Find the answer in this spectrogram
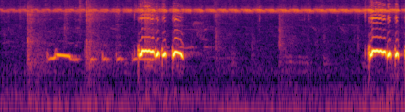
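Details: Local zebra dove, ngayer nulop style lure song to provoke singing: soft wavering coos lead into a loud, quick bubbling phrase, followed after a pause by another, with a steady thin high whine.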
